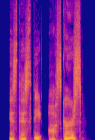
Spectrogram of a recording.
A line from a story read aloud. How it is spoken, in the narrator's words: I whisper before I can stop myself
